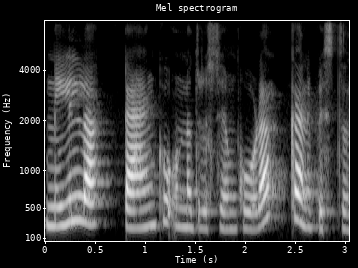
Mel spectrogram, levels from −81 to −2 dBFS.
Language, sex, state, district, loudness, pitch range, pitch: Telugu, female, Andhra Pradesh, Guntur, -17 LUFS, 225-285 Hz, 240 Hz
